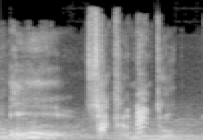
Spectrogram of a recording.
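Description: Short wordless vocal sounds from a cartoon voice, like a throat-clearing, over soft background music; a few crowd voices trail off just at the start.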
